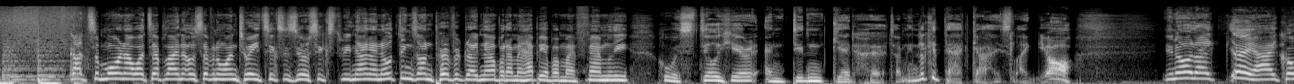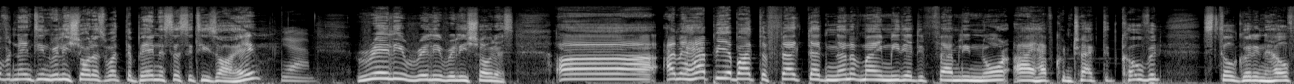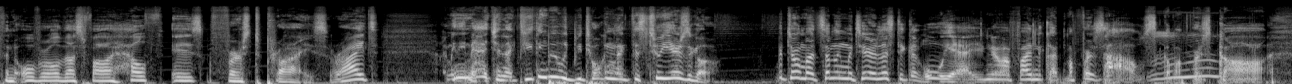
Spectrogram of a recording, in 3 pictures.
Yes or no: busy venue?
no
